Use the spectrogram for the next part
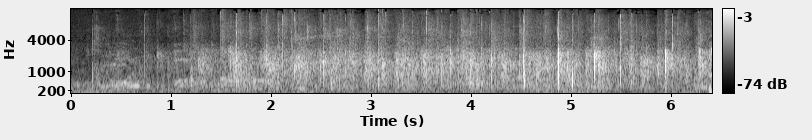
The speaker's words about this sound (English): We can clap our hands and we can cheer, and I'm glad you do because I know you share that vision.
